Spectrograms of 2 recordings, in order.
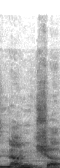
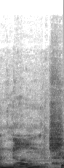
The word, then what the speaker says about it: nunchuck: first he's telling me, he goes, Dad, you're not even saying it right. It's nunchuck. It is not- nunchuck. It's not numchuck.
